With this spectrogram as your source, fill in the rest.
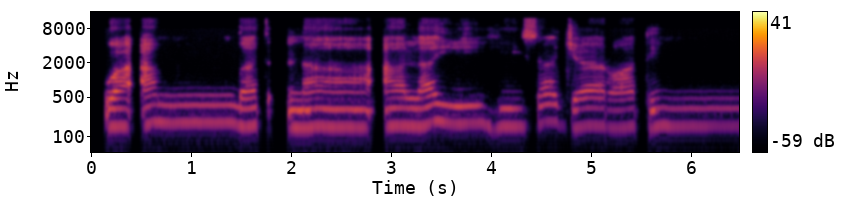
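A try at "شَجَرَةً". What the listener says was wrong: Syajarata. Apa? Syajarata ke atas. Fathah ta ini.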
